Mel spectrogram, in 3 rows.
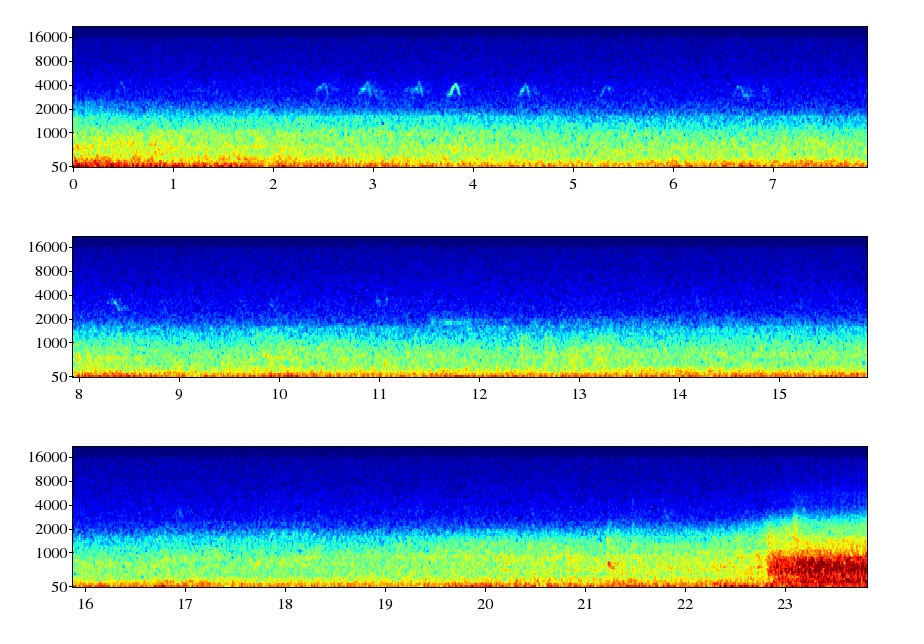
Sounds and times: Vehicles pass overhead 17.0 - 23.8

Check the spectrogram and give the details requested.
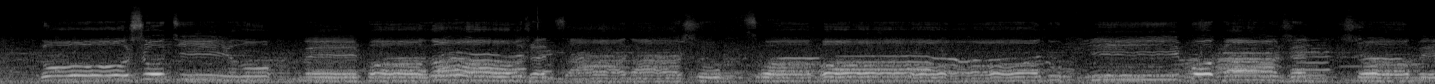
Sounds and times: songs 0.0 - 14.3

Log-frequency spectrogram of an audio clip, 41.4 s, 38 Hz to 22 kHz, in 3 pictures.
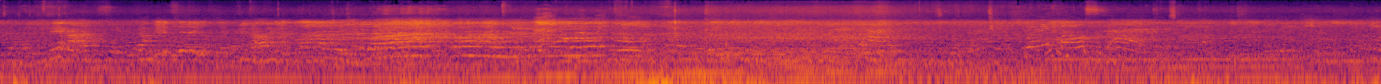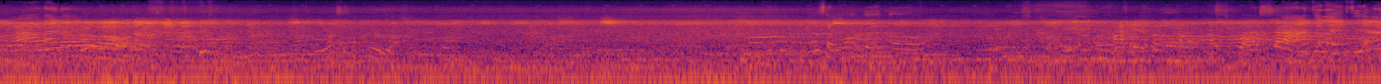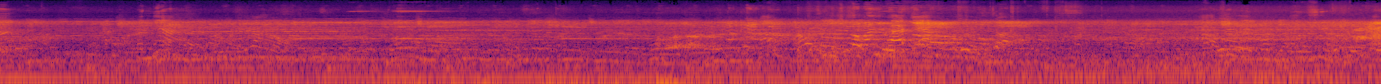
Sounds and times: Traffic Sound 4.5 - 13.7
Traffic Sound 34.8 - 41.4

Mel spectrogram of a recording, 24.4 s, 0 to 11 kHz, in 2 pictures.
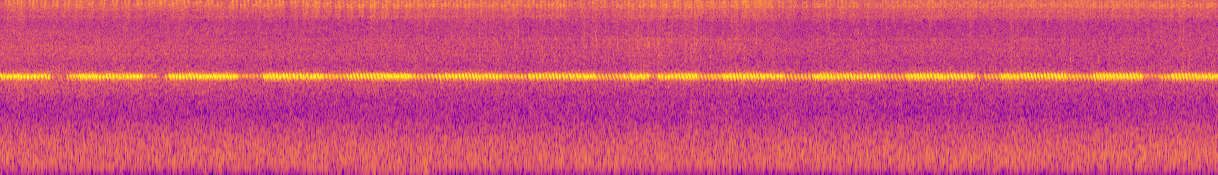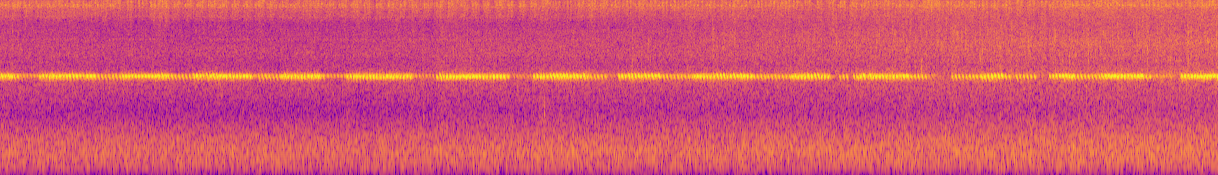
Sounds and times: crickets 0.0 - 24.3

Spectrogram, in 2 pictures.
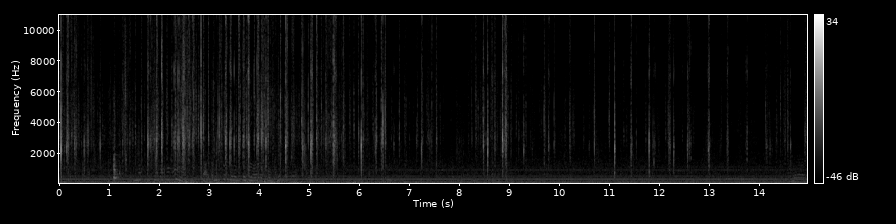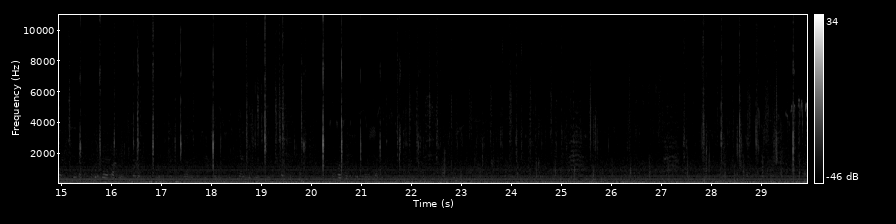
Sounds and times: voices of the sunday strollers 0.0 - 5.4
voices of the sunday strollers 13.7 - 29.9

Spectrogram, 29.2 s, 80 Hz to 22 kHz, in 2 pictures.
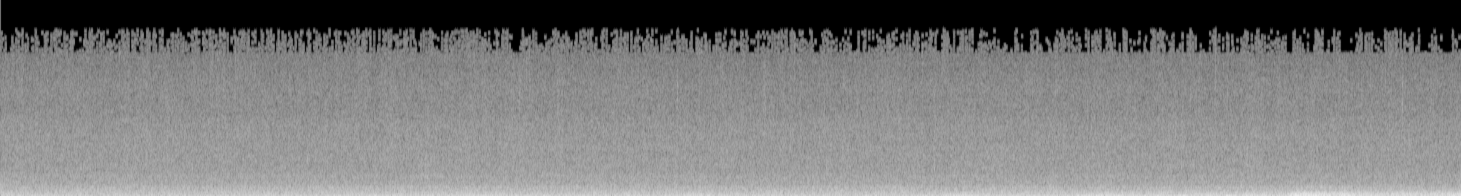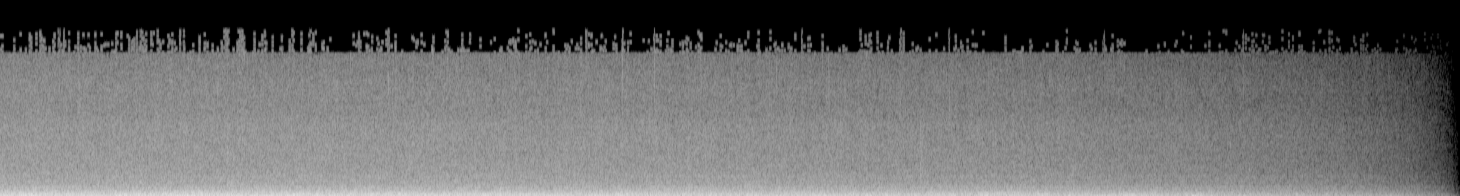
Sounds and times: Heavy rain 0.0 - 29.1
distant thunderstorm 9.4 - 20.3

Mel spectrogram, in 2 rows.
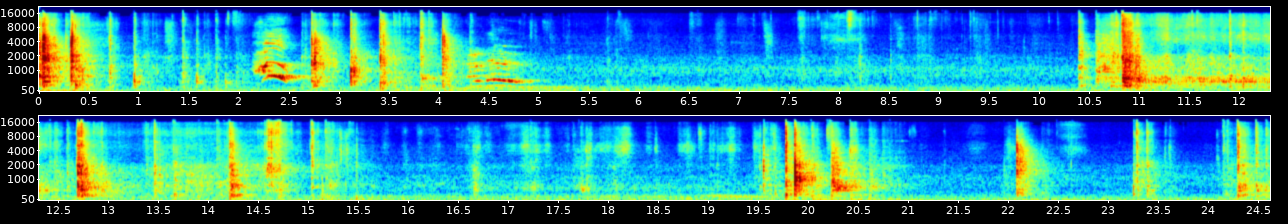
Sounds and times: skating 0.0 - 24.6

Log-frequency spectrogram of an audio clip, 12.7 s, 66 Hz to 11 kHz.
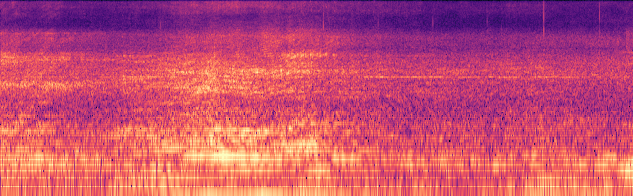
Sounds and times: Walking in the street 0.0 - 12.6
Traffic Sound 6.5 - 12.6

